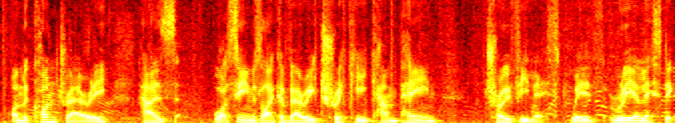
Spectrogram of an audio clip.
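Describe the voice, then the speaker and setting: A man's voice: medium pitch, a bit bright. A man with a head cold and a nasal voice, chatting casually and self-deprecatingly as host of a gaming video.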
